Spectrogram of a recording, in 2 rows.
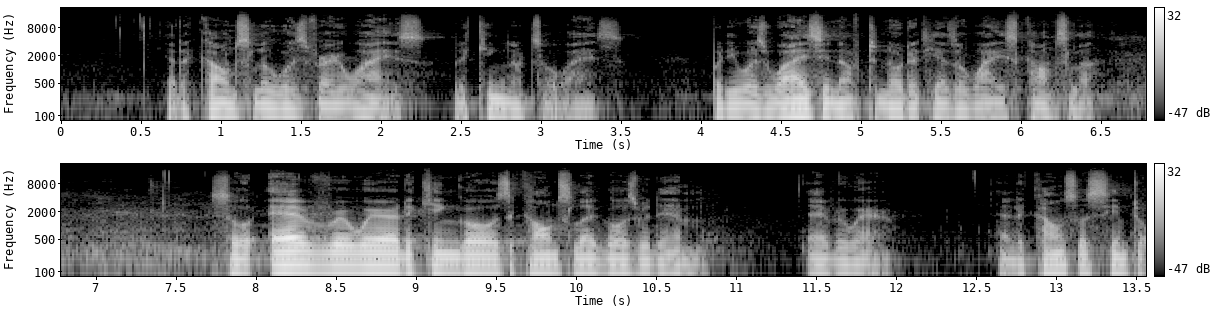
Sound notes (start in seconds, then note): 6.7 laughter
